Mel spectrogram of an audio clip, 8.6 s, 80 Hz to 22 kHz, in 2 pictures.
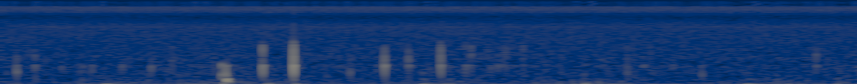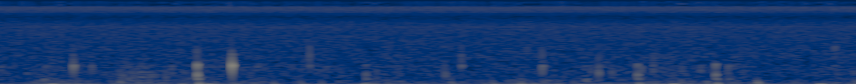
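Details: Bowel sounds recorded by a phone held on the abdomen under a book during sleep: faint scattered gurgles and clicks over a strong, regular heartbeat at about 77 a minute, loud and fast possibly from the pressure.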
